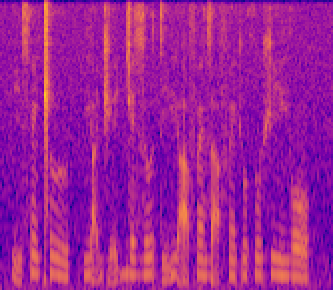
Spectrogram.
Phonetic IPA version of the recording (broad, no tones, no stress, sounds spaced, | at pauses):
ḭ s ẽ ǁ ɯ | j a̰ d͡ʒ ḛ ɟ e z ɯ t ḭ j a̰ f ɛ̃ z a̰ f ẽ ʃ u θ u ʃ i j o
